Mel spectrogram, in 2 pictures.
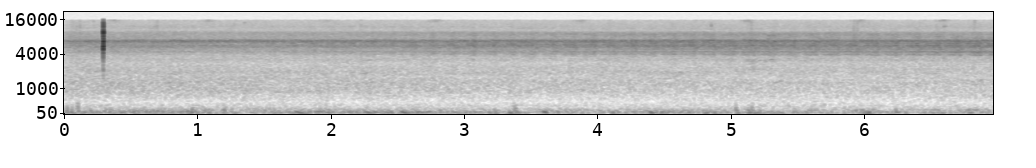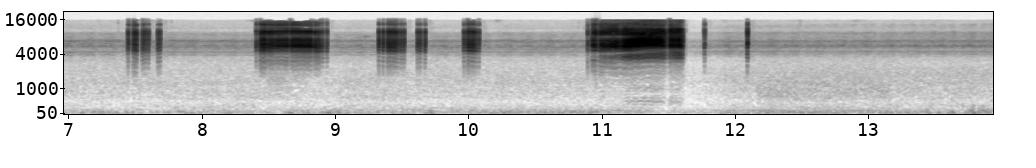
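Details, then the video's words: Two hand-caught male Linne's cicadas in Rumson, New Jersey, 2020, one freshly molted, produce scattered brief shrill buzzes, then two stronger half-second bursts near the end, with faint background hum between. "Male Neotibicen linnei cicadas"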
